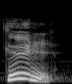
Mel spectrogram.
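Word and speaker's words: gül: تو تلفظا دقت بکنید من چجور تلفظ میکنم. گل. گل. فک منو ببینید. گل.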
